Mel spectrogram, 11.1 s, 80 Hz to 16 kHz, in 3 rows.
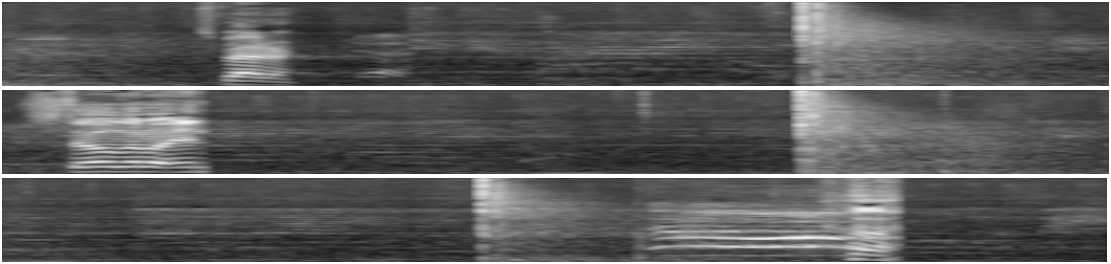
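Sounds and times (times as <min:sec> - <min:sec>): volleyball smacked by hand: 0:02.6 - 0:03.2, 0:06.3 - 0:06.9, 0:09.0 - 0:09.5.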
